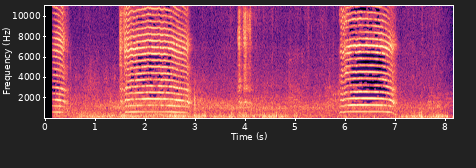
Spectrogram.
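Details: Young kid goat at a farm in Düsseldorf, Germany, bleating: two long, steady, nasal bleats of about a second and a half each, with shorter fainter bleats between them, over constant background rustling noise.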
